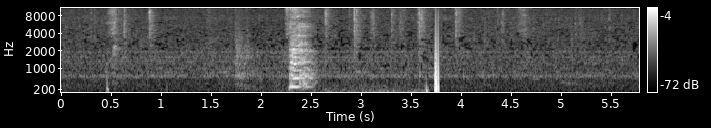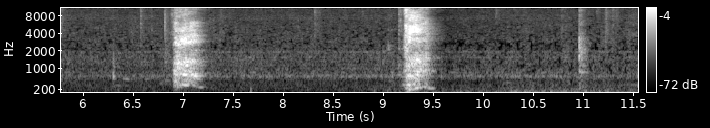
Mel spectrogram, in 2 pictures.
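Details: A pet dog gives three short, sharp, hissing coughs spaced a few seconds apart against a quiet room; cough.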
